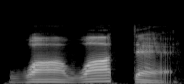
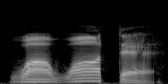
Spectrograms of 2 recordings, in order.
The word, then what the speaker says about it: Wawate: Wawate. One more time. Remember to put the accent on the second syllable, the second wa, okay? One more time. Wawate.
